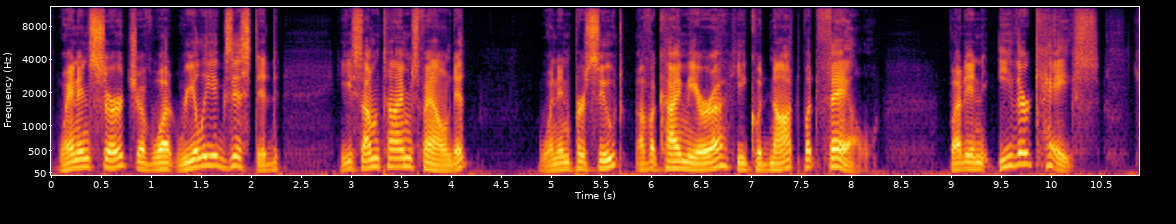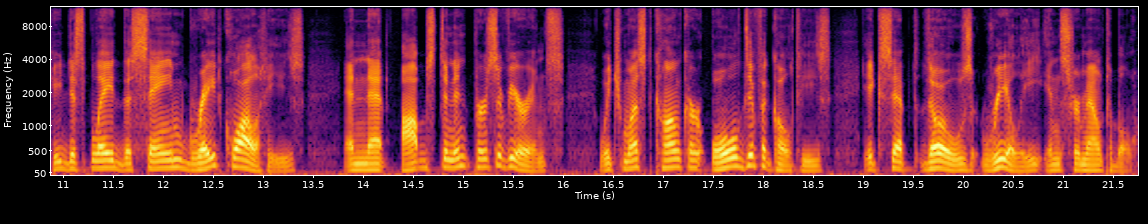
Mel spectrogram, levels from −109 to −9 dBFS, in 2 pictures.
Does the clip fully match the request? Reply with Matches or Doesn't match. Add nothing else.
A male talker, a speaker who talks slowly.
Matches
